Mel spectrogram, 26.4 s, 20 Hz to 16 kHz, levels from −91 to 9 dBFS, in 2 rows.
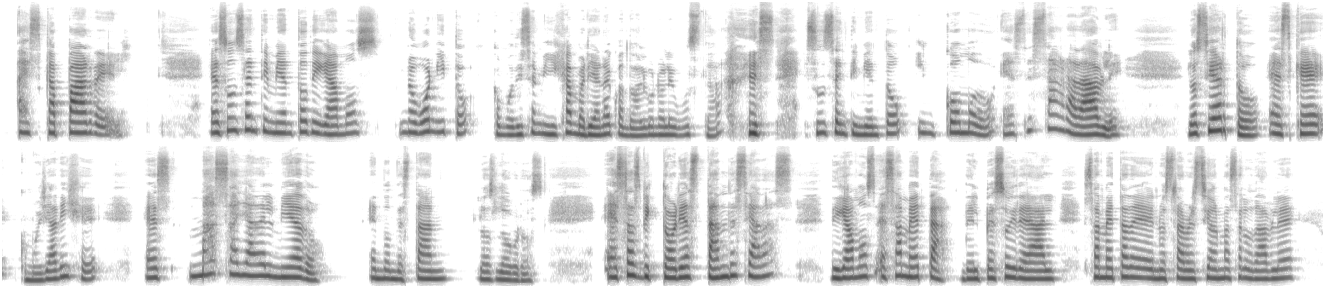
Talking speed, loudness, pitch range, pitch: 140 wpm, -29 LUFS, 220-270 Hz, 245 Hz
